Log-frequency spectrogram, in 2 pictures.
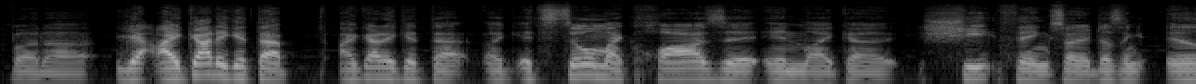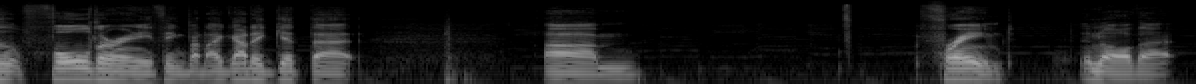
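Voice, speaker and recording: A man's voice: medium pitch, moderate pace, dry recording, soft background music. A man chatting casually on a livestream, telling anecdotes in an informal, sweary, enthusiastic fan's way. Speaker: streamer and voice actor.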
